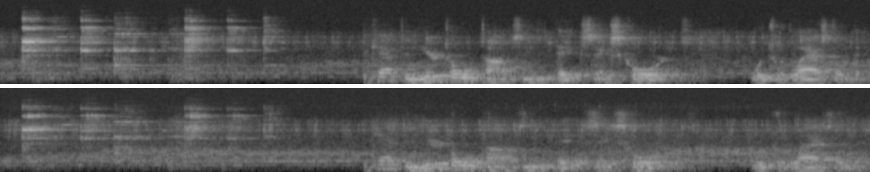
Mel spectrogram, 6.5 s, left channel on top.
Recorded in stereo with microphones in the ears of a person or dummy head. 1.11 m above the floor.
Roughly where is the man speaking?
Left.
